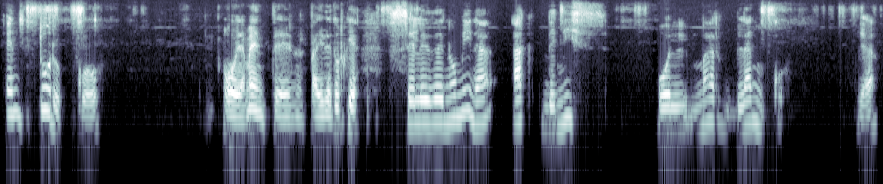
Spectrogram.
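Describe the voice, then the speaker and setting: A man teaching a recorded video lesson, animated, asking questions and answering them himself. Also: on the high side, takes it slowly, long pauses, no echo. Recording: dull lo-fi recording.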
